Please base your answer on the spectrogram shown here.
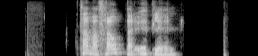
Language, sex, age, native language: Icelandic, male, 40-49, Icelandic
